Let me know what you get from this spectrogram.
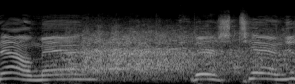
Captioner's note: laughter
